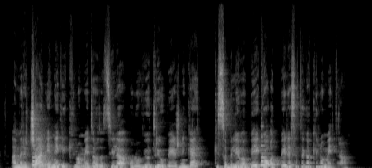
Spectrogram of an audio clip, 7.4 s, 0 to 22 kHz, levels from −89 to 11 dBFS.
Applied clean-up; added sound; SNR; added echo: classical method log-MMSE.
